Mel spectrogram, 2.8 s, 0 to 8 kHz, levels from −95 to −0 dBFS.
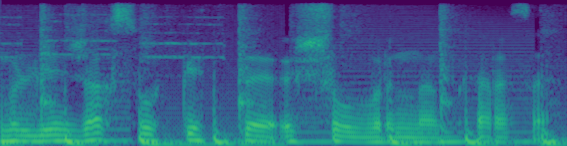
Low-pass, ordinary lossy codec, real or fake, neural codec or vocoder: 7.2 kHz; none; real; none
